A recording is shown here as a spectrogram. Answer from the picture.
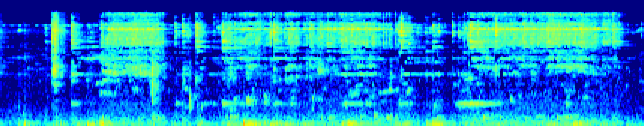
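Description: High-pitched insect chirring at dusk, coming in spells of a couple of seconds with short gaps between, over scattered faint clicks and low rumble.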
